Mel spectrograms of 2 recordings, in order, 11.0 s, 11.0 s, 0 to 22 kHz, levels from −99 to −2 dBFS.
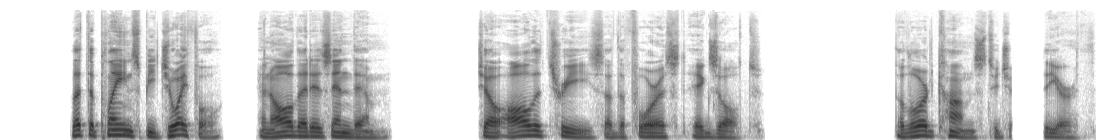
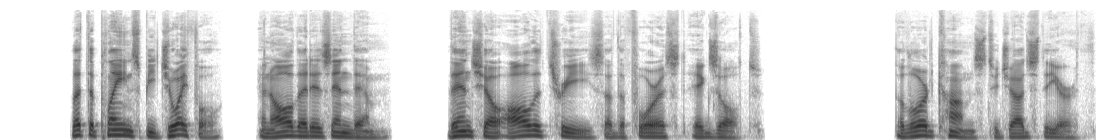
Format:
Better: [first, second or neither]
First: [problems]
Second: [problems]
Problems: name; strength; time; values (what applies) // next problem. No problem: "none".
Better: second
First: audio cutting out; at 4.5 s and at 10 s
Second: none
